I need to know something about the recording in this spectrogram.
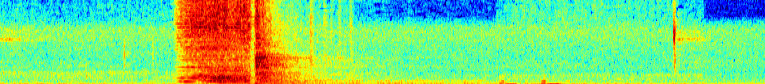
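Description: An elevator door slides shut.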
